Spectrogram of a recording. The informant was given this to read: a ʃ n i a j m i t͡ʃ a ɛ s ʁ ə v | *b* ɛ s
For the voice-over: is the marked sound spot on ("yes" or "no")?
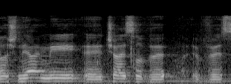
no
